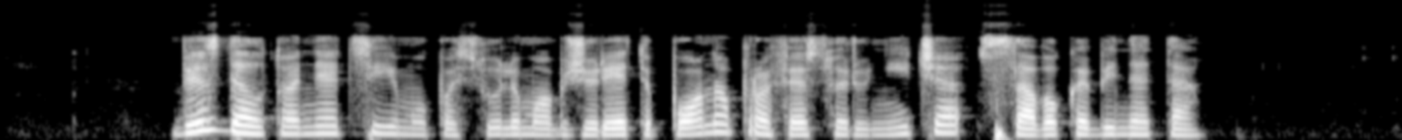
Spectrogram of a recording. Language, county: Lithuanian, Panevėžys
